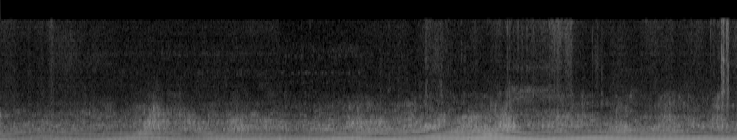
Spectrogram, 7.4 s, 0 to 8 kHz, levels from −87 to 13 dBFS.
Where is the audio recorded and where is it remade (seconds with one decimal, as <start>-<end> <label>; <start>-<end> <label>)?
0.0-2.8 remade; 2.8-3.6 recorded; 3.6-4.1 remade; 4.1-4.7 recorded; 4.7-7.4 remade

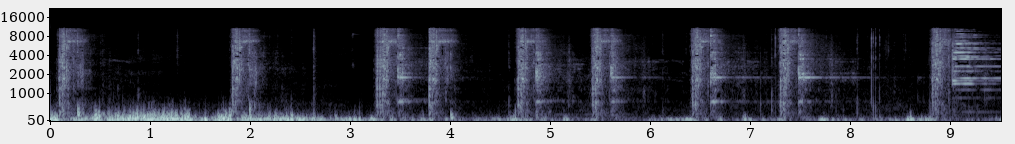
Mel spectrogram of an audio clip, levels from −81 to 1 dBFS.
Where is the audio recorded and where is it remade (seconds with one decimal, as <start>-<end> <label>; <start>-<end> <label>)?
0.0-1.0 recorded; 1.0-1.7 remade; 1.7-9.5 recorded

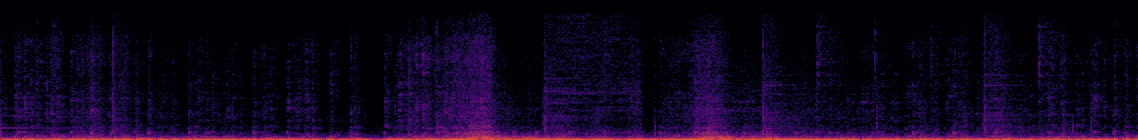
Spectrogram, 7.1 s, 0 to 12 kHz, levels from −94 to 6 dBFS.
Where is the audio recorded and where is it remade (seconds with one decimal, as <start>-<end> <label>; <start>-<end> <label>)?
0.0-0.5 recorded; 0.5-1.2 remade; 1.2-7.1 recorded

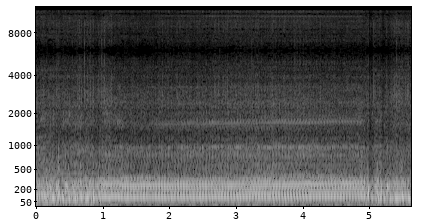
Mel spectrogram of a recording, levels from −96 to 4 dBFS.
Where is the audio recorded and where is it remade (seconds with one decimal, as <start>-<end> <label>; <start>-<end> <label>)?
0.0-1.1 recorded; 1.1-1.7 remade; 1.7-5.6 recorded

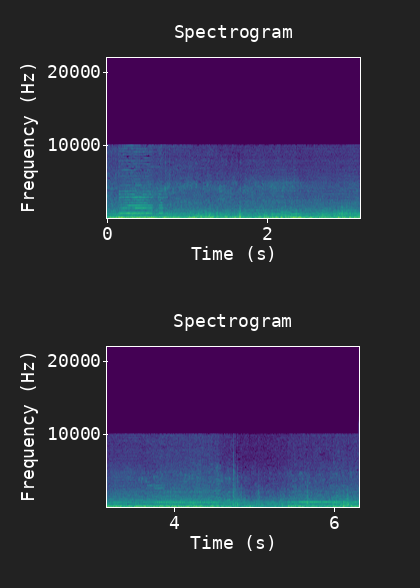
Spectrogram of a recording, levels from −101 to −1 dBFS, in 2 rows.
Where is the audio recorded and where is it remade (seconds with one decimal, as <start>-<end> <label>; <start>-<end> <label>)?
0.0-2.0 recorded; 2.0-3.6 remade; 3.6-6.3 recorded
